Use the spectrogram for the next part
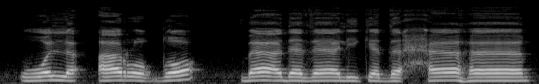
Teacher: را کو بولڈ پڑھیں گے، ضاد کو بھی بولڈ پڑھیں گے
